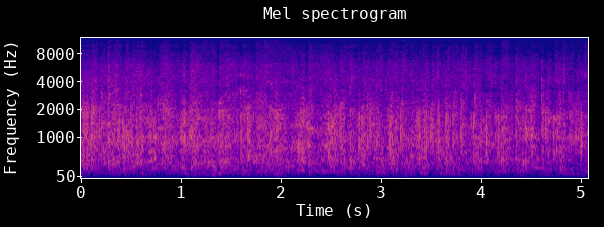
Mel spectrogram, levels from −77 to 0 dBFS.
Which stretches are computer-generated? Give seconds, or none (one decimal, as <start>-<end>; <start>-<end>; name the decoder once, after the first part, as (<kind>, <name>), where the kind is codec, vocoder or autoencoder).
0.6-2.5 (codec, SNAC); 4.0-5.1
